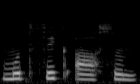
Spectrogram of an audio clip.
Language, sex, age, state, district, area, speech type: Kashmiri, female, 30-45, Jammu and Kashmir, Shopian, urban, read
